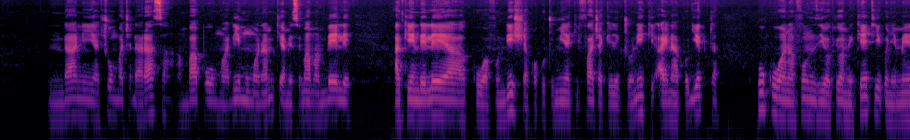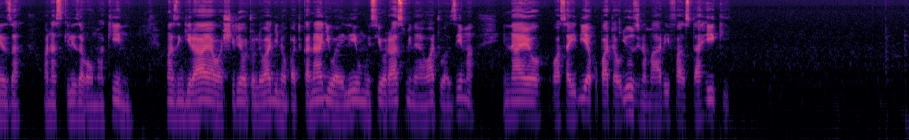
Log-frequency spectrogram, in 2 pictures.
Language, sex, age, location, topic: Swahili, male, 25-35, Dar es Salaam, education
